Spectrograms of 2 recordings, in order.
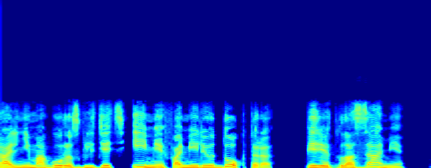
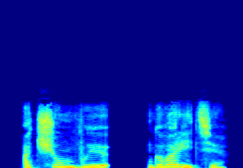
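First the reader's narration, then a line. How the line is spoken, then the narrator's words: Hoarse exhaled voice. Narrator (Russian): Хриплю на выдохе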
